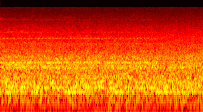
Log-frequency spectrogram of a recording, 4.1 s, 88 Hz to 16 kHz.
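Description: E2 series Shinkansen standing at the platform, its onboard equipment and air conditioning giving a steady hum and hiss.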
